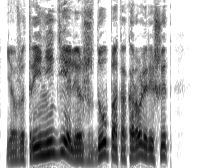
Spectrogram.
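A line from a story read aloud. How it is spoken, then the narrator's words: Irritated self-assured giant. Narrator (Russian): самоуверенный гигант, раздраженно сказал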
